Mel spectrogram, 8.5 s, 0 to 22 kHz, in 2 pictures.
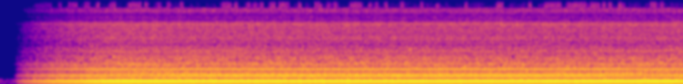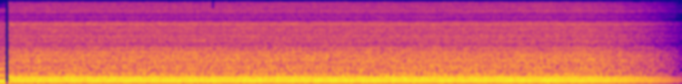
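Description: Two backpack leaf blowers, a Wild Badger 53CC and a Husqvarna 150BT, run close and loud as a steady droning whine, with the pitch shifting partway through as the other machine is heard.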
